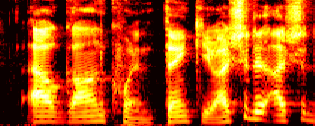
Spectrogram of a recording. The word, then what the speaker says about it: Algonquin: How do you pronounce that? Algonquin. Algonquin.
